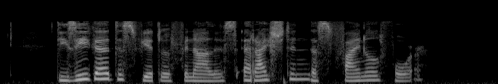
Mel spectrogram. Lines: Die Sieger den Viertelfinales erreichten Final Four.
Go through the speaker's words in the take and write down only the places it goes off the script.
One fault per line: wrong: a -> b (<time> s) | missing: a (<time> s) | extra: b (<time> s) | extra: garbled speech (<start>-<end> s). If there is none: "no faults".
wrong: den -> des (1.1 s)
extra: das (3.1 s)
